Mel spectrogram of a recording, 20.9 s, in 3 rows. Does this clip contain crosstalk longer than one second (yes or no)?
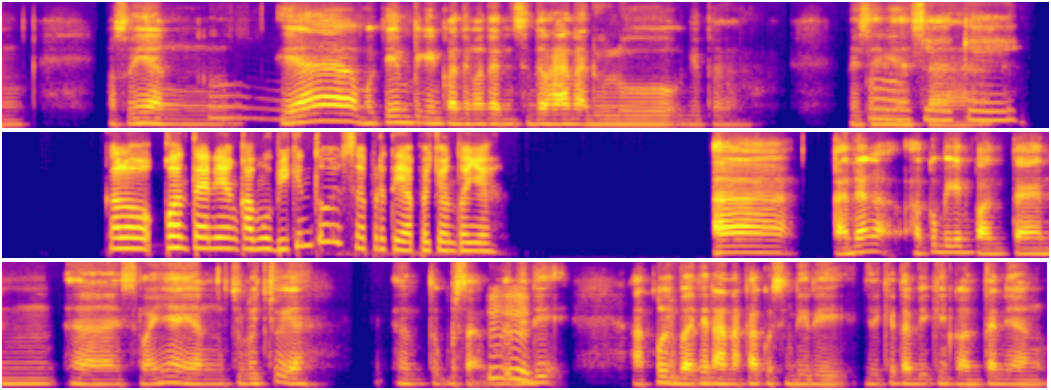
no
